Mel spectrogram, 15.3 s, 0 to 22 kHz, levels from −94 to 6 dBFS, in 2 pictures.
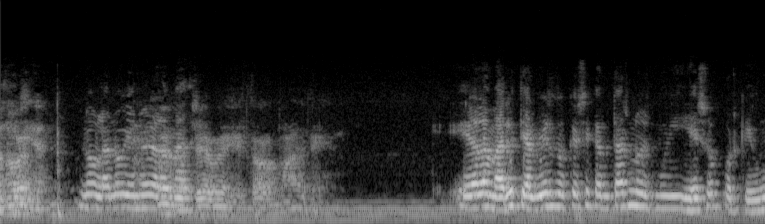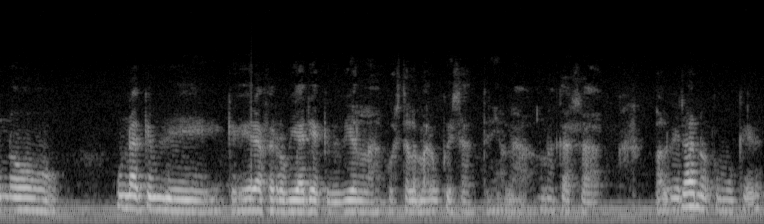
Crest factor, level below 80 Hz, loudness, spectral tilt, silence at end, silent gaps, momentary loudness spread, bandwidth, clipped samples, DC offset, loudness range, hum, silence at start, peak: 18 dB; -50 dBFS; -24 LUFS; -9.5 dB/octave; 0 s; none; 21 LU; 5.8 kHz; under 0.1%; under 0.1%; 9 LU; none; 0 s; -6 dBFS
